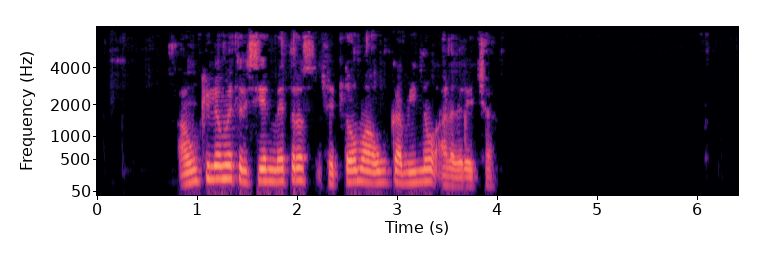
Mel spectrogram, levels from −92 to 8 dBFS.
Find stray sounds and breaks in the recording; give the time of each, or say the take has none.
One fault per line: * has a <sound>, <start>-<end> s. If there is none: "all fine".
all fine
